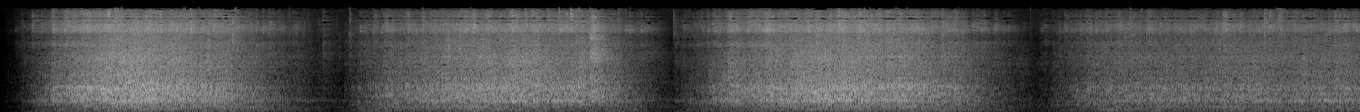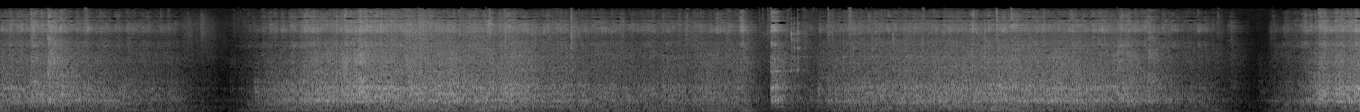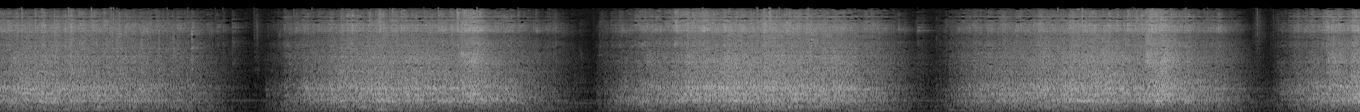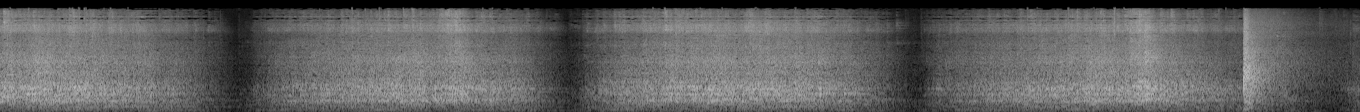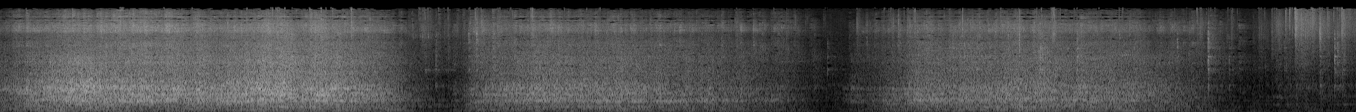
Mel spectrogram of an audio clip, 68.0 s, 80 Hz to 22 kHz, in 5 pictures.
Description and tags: metal shop hoist chains thick rattle pull on track fast2
hoist, metal, chains, shop, track, fast, thick, rattle, pull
